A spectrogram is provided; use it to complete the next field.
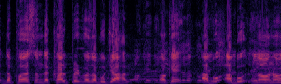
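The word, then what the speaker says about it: Abu Jahl: said Abu Abu J you I'm correcting your pronunciation of Abu lahab you said Abu the the person the cprit was Abu jahal okay AB Abu no no no Abu jahal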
